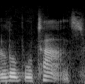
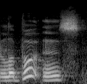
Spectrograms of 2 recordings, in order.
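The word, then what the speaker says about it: Louboutin: lutan about the shoes instead of saying they're luans right now if you say they're luttin that's wrong on the ignorance end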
